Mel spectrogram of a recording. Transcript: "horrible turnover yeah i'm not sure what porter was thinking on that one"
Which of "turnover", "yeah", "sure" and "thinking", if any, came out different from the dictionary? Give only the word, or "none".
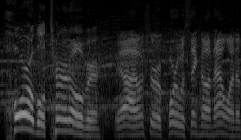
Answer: none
